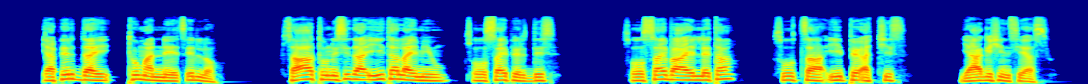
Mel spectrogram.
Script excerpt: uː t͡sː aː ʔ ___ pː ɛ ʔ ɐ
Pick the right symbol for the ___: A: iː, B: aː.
A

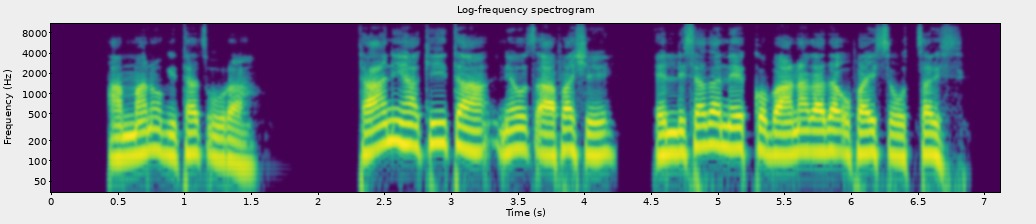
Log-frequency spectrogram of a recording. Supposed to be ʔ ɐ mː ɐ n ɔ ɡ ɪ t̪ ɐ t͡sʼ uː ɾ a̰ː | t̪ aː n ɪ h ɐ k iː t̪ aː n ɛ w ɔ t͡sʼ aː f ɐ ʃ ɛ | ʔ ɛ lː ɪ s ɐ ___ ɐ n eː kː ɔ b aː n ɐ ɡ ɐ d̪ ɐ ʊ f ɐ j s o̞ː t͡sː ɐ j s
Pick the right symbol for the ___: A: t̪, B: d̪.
B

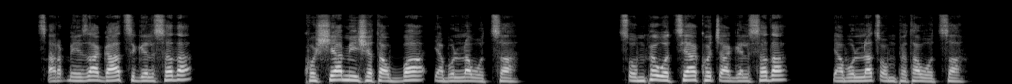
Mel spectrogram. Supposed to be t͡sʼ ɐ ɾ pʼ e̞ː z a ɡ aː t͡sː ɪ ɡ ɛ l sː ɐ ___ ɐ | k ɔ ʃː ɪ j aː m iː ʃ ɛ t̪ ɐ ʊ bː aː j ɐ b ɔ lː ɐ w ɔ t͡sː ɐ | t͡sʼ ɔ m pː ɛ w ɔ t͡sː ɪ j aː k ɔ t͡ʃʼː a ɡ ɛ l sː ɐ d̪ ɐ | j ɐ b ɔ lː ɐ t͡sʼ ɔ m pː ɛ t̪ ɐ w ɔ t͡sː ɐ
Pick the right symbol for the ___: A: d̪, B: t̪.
A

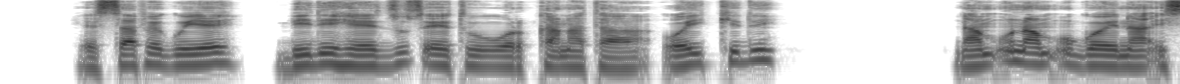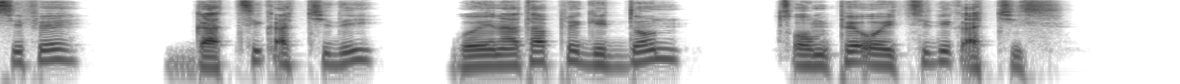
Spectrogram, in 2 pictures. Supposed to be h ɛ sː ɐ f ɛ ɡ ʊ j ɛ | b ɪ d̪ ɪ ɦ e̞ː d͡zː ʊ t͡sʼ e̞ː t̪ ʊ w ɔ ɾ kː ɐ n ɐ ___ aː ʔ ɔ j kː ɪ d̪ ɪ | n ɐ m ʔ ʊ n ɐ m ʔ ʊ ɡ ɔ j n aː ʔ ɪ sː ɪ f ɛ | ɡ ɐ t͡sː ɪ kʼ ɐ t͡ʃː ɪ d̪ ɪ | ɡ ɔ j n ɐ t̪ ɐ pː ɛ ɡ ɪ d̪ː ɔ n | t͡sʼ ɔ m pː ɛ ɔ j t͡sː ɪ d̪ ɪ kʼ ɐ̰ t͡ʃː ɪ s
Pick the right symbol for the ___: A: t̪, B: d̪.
A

